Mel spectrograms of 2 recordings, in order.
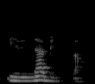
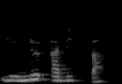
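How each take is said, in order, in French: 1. La voyelle de ne est supprimée devant habite. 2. La voyelle de ne est conservée devant habite. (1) "mais ... il n'habite pas" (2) "On ne dit pas"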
